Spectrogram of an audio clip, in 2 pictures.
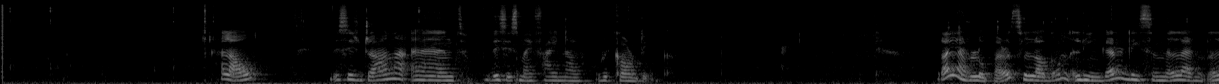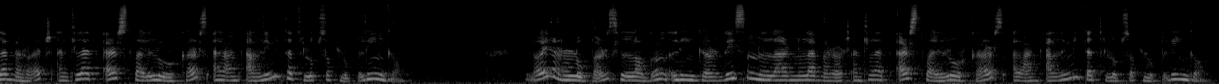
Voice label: tongue twister contest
